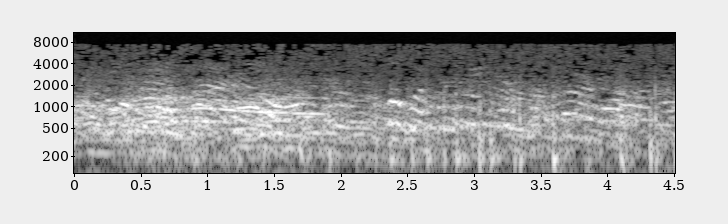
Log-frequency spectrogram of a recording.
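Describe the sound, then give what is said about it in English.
A crowd murmurs steadily, many overlapping voices blending into a dense, continuous babble with no single speaker standing out, holding a fairly even loudness throughout. “Now, break up the crowd and go on about your business.”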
